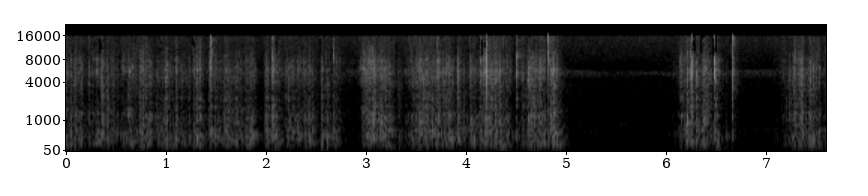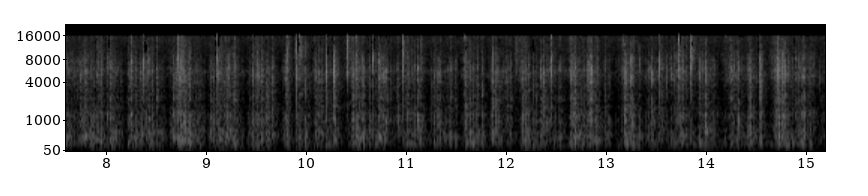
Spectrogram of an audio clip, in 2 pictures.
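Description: Fingertips and nails of both hands scratch across the thin dyed reed strands of a large, flat woven reed sleeping mat. It makes a dense, steady, crackly scratching rustle with rapid overlapping strokes, broken by a near-silent pause at about five to six seconds and a shorter dip just after.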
